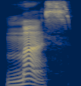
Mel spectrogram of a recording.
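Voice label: "mas", Spanish, male; mekanta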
